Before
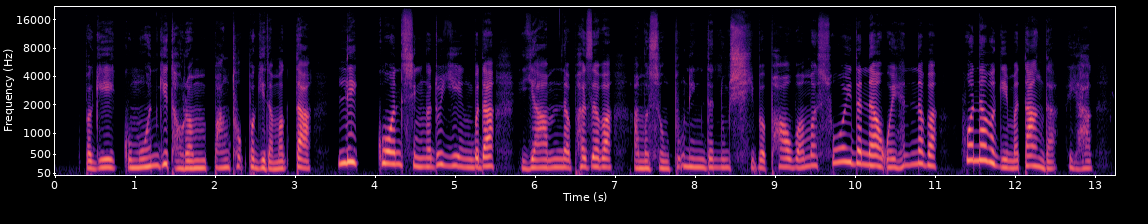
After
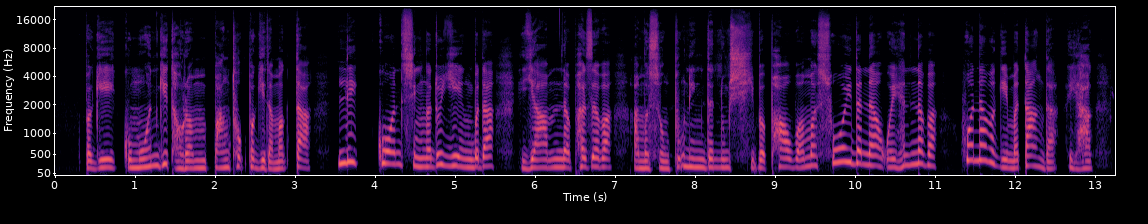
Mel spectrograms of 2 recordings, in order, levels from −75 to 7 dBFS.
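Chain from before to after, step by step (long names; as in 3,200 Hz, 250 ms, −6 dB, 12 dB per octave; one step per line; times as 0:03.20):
high-pass filter 810 Hz 6 dB per octave
downward compressor 8 to 1, threshold −27 dBFS, peak gain reduction 15.5 dB
level +7.5 dB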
